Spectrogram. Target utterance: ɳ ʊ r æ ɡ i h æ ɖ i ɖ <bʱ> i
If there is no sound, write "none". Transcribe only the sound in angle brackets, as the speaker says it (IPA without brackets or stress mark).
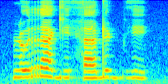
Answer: bʱ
